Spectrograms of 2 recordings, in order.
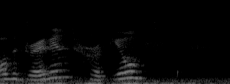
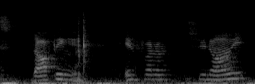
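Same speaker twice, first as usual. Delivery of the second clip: ordinary delivery, nothing marked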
